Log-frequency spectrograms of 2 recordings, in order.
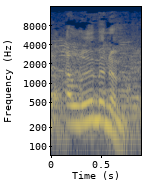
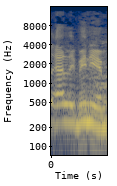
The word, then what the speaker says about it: aluminium: what Americans say and aluminum odd tell me about it it's called aluminium because it's spelt aluminium correct correct yeah if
